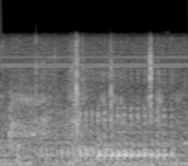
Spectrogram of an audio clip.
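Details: Female guinea pig kept with two other females, trying to show dominance and boss the bigger ones around; a low rapid purring rumble pulses steadily through the second half, over scuffling patter, with a person's voice nearby.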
